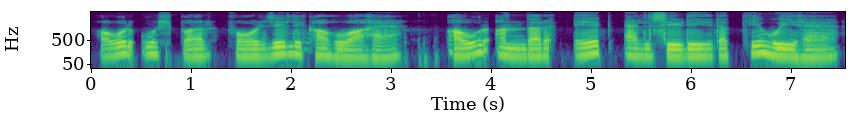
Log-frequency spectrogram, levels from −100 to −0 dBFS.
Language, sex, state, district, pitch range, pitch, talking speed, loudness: Hindi, male, Uttar Pradesh, Saharanpur, 110-125 Hz, 115 Hz, 120 wpm, -21 LUFS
